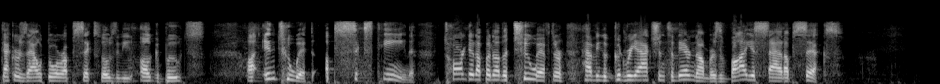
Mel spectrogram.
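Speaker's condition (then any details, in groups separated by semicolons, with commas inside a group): No condition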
